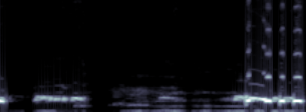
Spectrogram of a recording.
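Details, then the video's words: Local zebra dove (perkutut) used to draw other doves to sing: a smooth, even coo, then a low rumbling murmur, ending in a loud trilled, stuttering cooing phrase. "perkutut lokal gacor suara aneh"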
